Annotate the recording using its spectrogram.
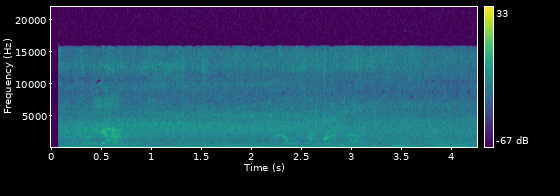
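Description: A crowd of people talking outdoors, several voices overlapping, over a steady low rumble.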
